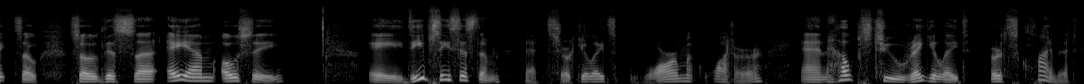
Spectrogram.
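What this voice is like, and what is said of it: New York accent. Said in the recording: “There's my New York accent messing things up here.”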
